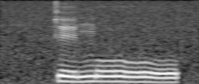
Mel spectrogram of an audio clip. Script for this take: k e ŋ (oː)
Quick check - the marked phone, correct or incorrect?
correct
